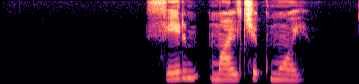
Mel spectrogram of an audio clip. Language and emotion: Russian, neutral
